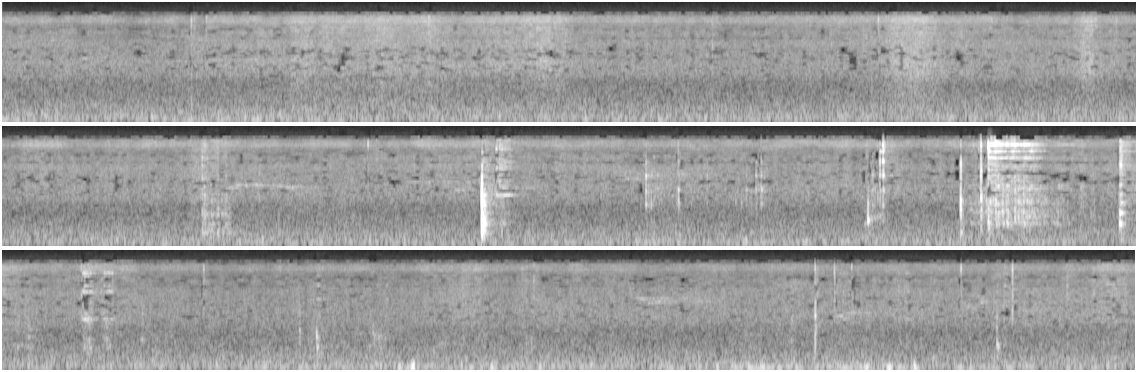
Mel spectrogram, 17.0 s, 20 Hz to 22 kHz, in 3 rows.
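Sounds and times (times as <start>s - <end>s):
ringing clinks: 10.0s - 11.9s.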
